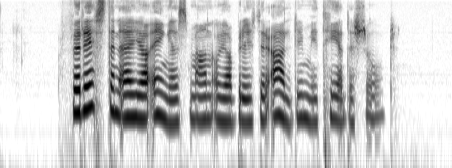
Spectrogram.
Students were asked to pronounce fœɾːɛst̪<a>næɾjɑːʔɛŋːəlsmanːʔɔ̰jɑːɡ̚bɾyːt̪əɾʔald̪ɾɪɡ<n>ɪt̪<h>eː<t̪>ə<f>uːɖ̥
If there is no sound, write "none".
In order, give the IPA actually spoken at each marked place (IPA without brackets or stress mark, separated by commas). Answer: ə, m, h, d̪, ʂ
